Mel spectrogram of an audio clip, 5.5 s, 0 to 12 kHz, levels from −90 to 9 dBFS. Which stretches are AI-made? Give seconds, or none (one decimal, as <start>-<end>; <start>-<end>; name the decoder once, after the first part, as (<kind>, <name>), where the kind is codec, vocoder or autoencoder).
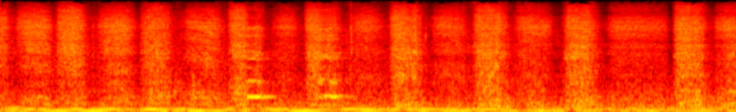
3.0-4.6 (codec, HILCodec)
